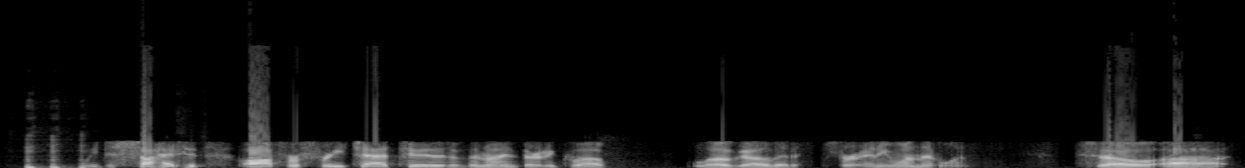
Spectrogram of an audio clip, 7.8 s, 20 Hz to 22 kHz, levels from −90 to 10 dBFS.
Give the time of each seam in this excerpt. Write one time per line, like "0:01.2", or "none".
0:01.3
0:05.8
